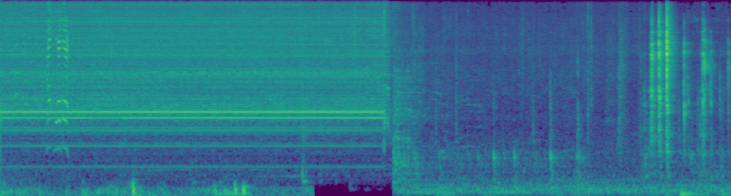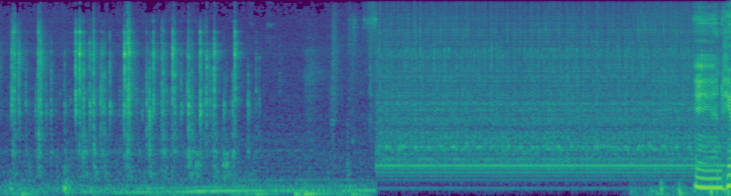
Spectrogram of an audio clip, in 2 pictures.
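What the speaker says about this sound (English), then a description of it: "I flipped the tool upside down and I'm running the machine in reverse." A lathe running in reverse, with the tool flipped upside down, faces the end of a homemade bicycle head tube reamer and facer tool. A steady motor hum opens and closes the passage, with a busy stretch of close clicking and scraping between.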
